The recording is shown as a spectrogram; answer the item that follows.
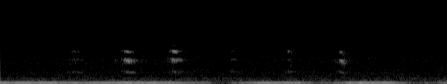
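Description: A steady low hum with a few faint, short, high chirps scattered through it.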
